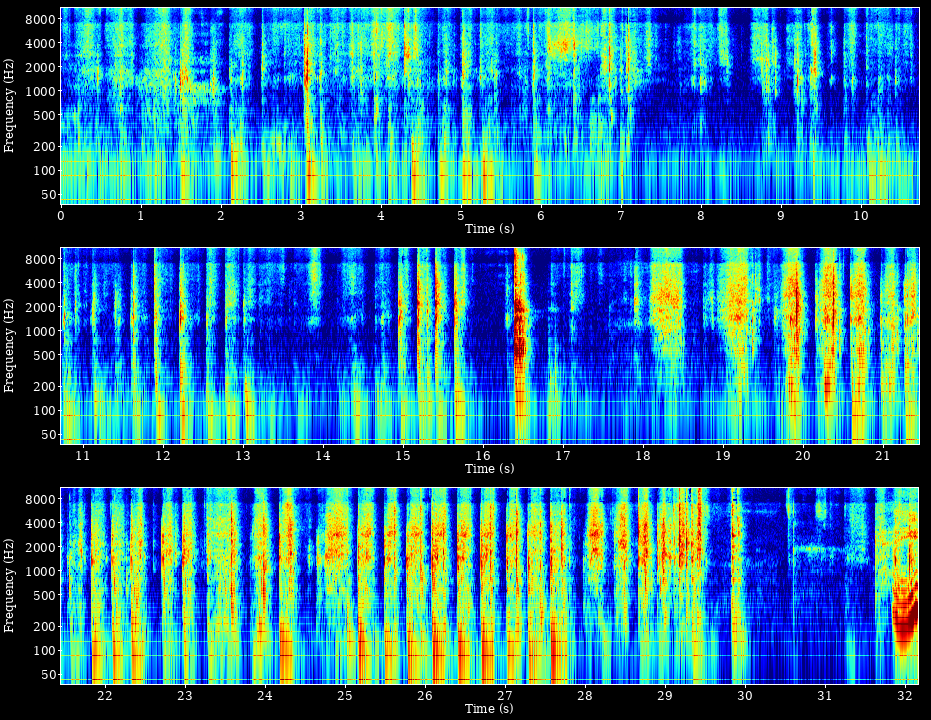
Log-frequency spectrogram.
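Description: A flat glue brush scraping over paper in quick repeated strokes, with hands rubbing and smoothing the pages flat. The strokes come thicker in the second half. There is one sharp knock about sixteen seconds in.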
